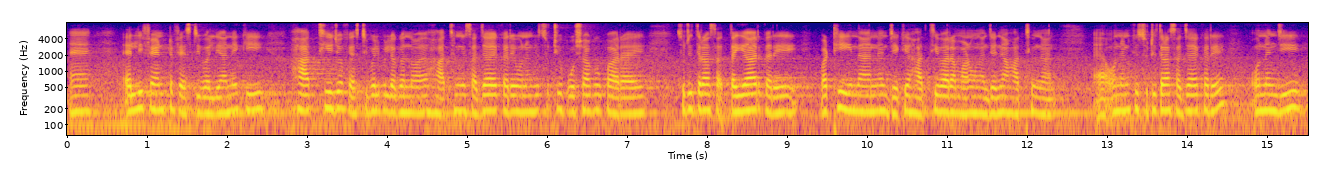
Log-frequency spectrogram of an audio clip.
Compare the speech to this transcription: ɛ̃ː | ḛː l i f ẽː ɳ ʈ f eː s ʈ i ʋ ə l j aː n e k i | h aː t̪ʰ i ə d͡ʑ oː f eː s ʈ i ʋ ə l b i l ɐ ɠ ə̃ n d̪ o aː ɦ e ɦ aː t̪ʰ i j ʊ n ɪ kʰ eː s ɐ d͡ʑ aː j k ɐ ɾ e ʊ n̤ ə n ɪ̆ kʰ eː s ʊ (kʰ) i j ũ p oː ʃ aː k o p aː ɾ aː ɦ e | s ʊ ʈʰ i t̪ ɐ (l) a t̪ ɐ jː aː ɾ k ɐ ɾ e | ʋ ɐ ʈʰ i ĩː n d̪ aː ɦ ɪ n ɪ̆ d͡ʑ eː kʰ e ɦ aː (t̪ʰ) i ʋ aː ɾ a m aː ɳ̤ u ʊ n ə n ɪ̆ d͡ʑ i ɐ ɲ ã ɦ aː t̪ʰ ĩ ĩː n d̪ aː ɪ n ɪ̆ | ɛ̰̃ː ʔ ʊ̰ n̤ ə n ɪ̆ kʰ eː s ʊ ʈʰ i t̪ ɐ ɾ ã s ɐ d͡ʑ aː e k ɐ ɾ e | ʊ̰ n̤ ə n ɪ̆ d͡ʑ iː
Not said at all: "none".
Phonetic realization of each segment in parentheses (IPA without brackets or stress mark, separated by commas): ʈʰ, ɾ, t̪ʰ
